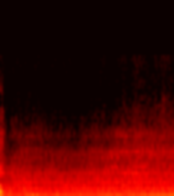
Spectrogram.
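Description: A faint, low, steady background rumble.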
